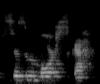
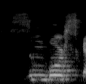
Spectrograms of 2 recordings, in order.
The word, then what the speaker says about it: Szymborska: I meant to look up how you say her name, Szymborska. Szymborska, I think is how you say it.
